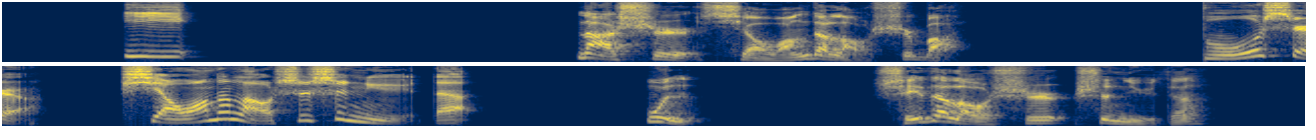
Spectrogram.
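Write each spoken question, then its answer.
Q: 问,谁的老师是女的?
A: 小王的老师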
